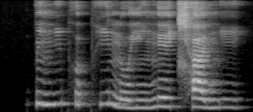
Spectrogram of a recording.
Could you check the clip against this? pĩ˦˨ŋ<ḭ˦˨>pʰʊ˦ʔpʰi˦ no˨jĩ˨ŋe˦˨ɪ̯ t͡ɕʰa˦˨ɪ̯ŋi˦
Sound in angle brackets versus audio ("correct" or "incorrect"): incorrect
